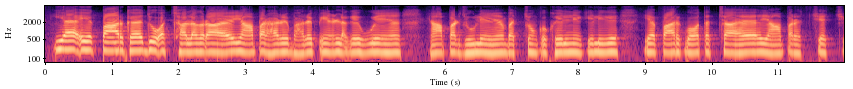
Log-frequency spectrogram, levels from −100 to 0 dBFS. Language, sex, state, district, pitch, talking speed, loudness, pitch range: Hindi, female, Uttar Pradesh, Jalaun, 175 Hz, 175 wpm, -13 LUFS, 170-180 Hz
